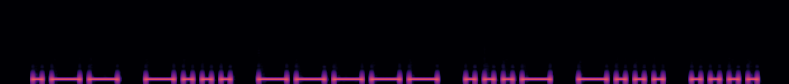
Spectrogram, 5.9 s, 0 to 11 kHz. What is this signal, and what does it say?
Morse code, heard as a keyed tone, about 17 wpm, 700 Hz. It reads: WB0VBH
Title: USA Call Signs Repeated 3x 17wpm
